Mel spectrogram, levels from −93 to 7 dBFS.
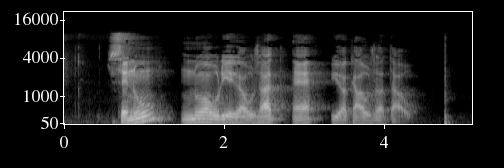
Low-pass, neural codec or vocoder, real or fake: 9.9 kHz; none; real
